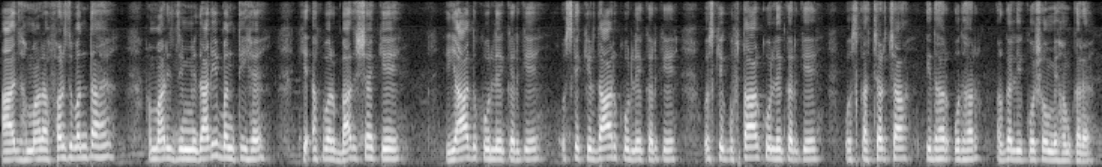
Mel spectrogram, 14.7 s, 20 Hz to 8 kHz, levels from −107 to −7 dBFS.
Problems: constant background noise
